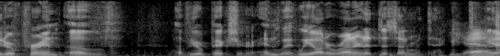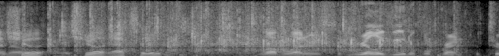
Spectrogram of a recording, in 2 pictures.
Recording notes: a panel of filmmakers at the Santa Monica Aero Theatre for Beyond Fest 2023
